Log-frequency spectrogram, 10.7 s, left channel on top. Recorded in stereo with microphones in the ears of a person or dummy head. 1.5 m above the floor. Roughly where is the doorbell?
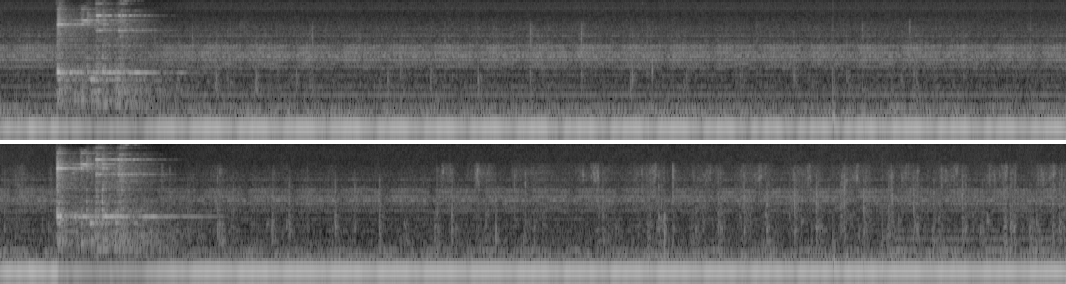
Right.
